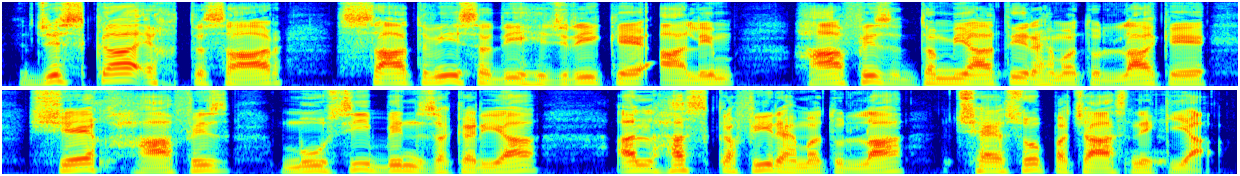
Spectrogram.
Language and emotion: Urdu, neutral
